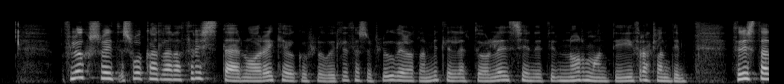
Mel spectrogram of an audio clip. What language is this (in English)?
Icelandic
